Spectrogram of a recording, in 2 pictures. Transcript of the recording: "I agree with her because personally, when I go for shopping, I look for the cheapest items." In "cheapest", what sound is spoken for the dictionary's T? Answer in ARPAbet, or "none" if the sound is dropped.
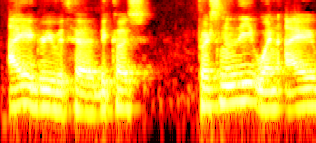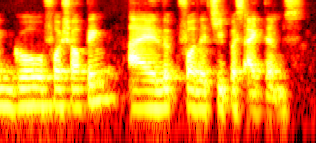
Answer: T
